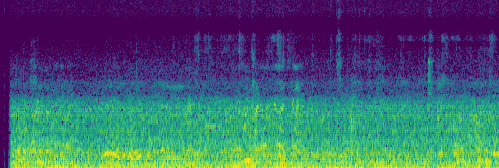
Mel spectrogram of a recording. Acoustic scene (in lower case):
residential area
